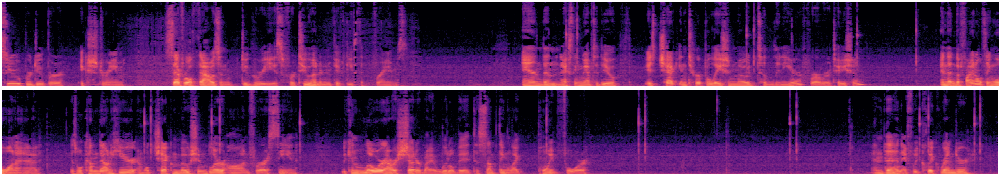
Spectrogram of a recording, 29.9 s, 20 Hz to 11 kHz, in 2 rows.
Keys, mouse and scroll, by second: 1.3 click, 7.2 click, 11.2-13.9 right drag, 13.9-22.3 drag, 24.3 click, 25.0-25.8 scroll up 2, 25.8 click, 26.3 scroll up 1, 26.5 shift+middle click, 27.0 space, 27.2 space, 27.3-28.7 middle drag, 28.7-29.9 drag.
